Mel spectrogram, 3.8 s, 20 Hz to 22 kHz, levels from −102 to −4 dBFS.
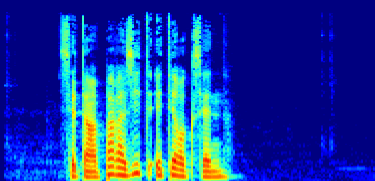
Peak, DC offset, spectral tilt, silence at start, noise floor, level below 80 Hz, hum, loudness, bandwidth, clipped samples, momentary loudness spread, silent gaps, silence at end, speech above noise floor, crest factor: -4 dBFS; under 0.1%; -6.5 dB/octave; 0.6 s; -86 dBFS; -58 dBFS; none; -21 LUFS; 16 kHz; under 0.1%; 7 LU; none; 1.5 s; 66 dB; 20 dB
